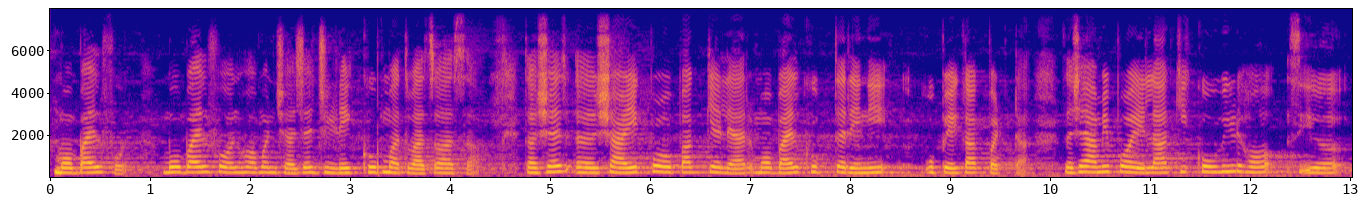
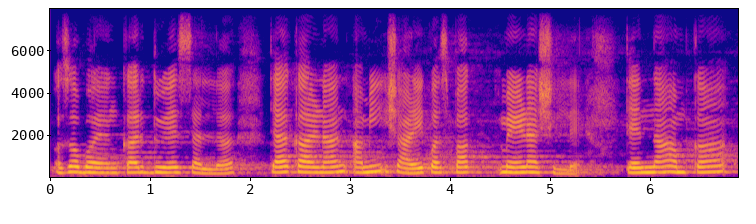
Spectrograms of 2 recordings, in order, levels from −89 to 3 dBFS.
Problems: none marked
